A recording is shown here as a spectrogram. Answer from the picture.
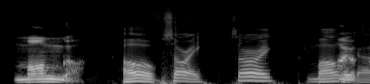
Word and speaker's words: manga: It's not pronounced manga. Oh, sorry. It's pronounced manga.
